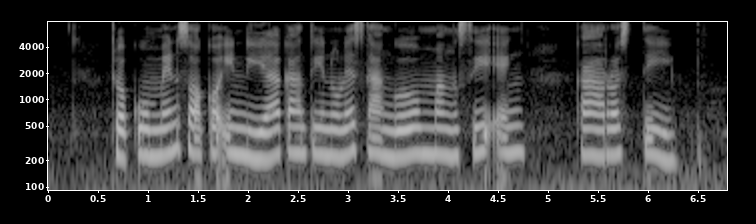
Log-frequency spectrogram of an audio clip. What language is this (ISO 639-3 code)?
jav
